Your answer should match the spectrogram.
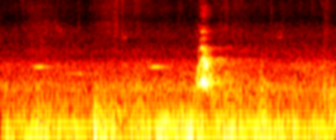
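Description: One short, loud animal call, like a single bark, about two and a half seconds in, over a steady low rumble.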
